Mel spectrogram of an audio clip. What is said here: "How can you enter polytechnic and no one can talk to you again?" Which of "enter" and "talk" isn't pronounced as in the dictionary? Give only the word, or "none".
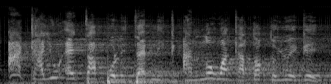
enter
